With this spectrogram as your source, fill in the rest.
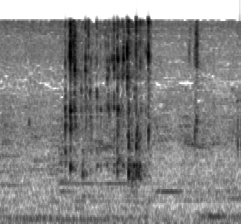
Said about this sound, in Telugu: నానబెట్టుకున్న చింతపండు గుజ్జు తీసి ఒక గిన్నెలోకి పోసుకోవాలా.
